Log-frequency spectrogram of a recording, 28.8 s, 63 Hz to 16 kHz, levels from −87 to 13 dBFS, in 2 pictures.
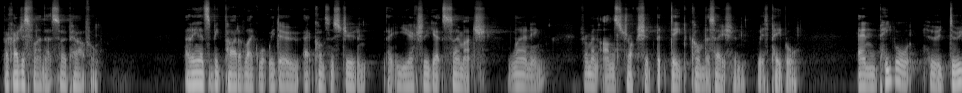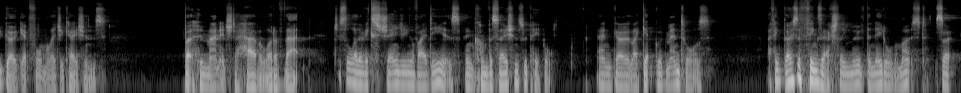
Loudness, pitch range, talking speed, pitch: -26 LUFS, 95-110 Hz, 175 wpm, 100 Hz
